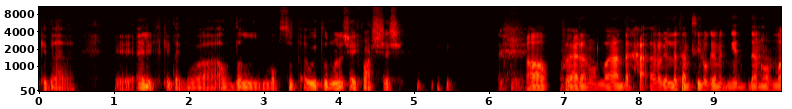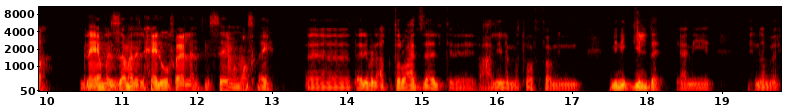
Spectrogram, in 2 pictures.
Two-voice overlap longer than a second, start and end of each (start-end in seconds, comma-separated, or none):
none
